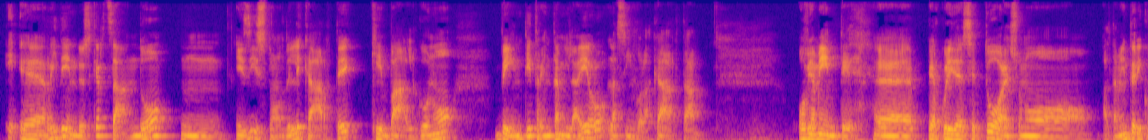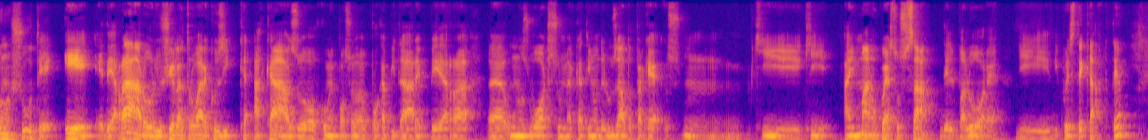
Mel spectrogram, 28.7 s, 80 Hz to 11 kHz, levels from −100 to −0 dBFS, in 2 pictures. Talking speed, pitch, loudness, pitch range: 130 wpm, 95 Hz, -23 LUFS, 90-105 Hz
